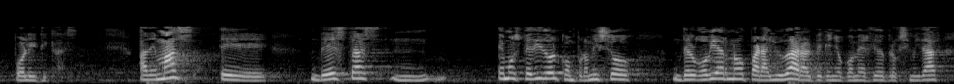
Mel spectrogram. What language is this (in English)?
Spanish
